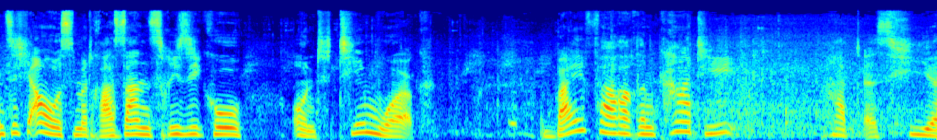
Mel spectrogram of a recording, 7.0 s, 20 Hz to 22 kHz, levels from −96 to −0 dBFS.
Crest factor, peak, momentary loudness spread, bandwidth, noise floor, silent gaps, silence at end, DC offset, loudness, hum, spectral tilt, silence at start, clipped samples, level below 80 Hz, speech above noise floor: 18 dB; -10 dBFS; 17 LU; 16 kHz; -55 dBFS; none; 0 s; under 0.1%; -28 LUFS; none; -4.5 dB/octave; 0 s; under 0.1%; -68 dBFS; 27 dB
